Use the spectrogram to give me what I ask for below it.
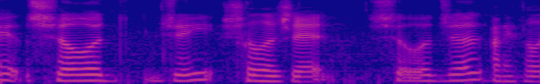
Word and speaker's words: shilajit: Yeah, and then I take chalk, which is a shilajit and ashwagandha. Is that how you say it? Shilajit?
